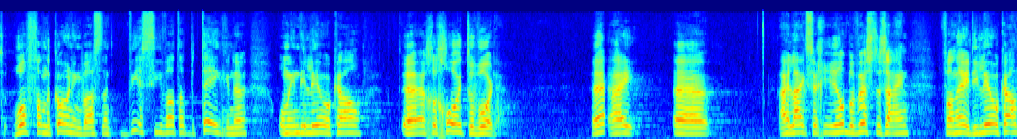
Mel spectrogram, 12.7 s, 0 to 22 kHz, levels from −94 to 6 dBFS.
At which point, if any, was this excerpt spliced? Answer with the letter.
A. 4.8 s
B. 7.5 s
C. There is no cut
B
